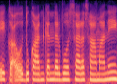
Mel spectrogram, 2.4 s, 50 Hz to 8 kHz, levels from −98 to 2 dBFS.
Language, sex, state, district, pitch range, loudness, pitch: Hindi, female, Bihar, Saran, 210-220 Hz, -12 LUFS, 215 Hz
